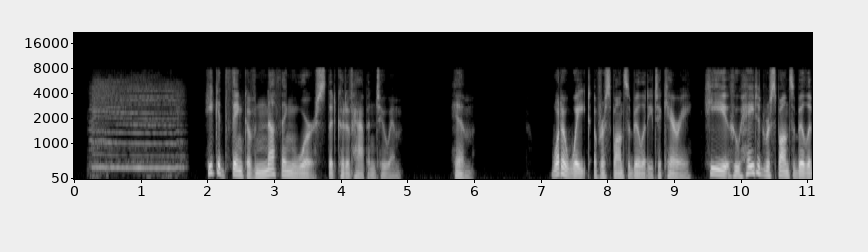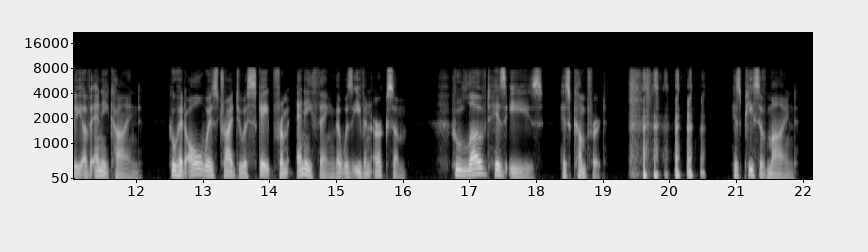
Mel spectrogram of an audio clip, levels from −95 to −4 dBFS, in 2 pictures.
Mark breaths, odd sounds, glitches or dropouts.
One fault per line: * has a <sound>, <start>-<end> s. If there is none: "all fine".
* has a squeak, 0.2-1.7 s
* has a laugh, 19.4-20.6 s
